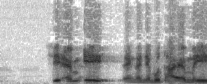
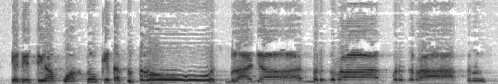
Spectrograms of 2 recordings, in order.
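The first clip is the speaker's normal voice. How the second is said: high, drawn-out preacher's cry; rousing exhortation; 13 semitones higher, slower than usual. Real, not acted. Preacher urging the congregation to keep learning, in a high rousing cry. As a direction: urge the crowd on with stretched, high-pitched words.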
